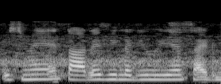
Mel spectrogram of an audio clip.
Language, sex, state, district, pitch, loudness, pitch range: Hindi, female, Punjab, Fazilka, 220 Hz, -16 LUFS, 215-230 Hz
